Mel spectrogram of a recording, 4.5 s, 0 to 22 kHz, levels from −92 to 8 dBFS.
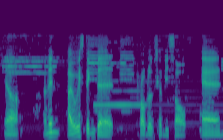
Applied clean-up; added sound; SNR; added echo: classical method spectral subtraction.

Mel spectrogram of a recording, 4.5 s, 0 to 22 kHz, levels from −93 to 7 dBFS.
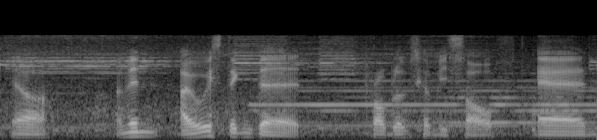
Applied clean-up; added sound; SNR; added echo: none; Chatter / Traffic noise, roadway noise / Vehicle horn, car horn, honking / Engine; 8 dB; none.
